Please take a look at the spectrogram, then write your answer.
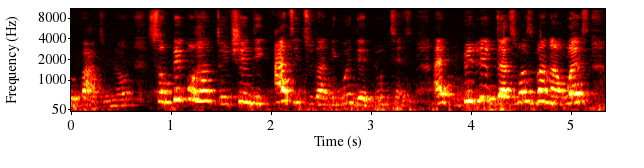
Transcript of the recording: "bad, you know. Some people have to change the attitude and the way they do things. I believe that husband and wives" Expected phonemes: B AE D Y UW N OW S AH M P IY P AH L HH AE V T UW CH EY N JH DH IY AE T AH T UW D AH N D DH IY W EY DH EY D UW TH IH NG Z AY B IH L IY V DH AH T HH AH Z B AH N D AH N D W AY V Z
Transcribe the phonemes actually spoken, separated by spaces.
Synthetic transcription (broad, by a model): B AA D Y UW N OW S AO M P IY P AH L HH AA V T UW CH EY N JH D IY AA T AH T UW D AH N D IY W EY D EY D UW T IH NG S AY B IH L IY V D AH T HH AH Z B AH N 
